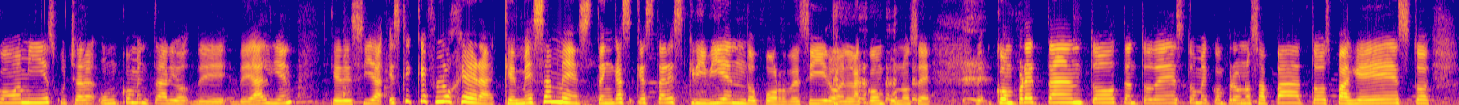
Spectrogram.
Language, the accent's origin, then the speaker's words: Spanish; Mexico; creo que ahí es lo que más nos falla y más como mexicanos.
